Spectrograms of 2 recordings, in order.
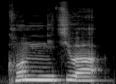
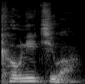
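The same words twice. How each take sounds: First: The middle n sound is held long, doubled. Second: The middle n sound is short and single. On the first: The speaker calls it right. "There's two N's in there" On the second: The speaker calls it wrong. "It's not konnichiwa"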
